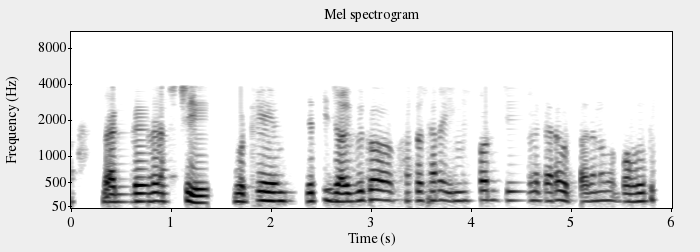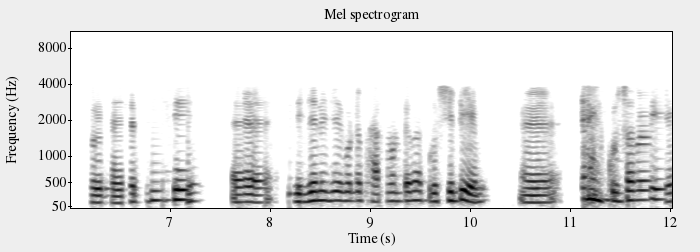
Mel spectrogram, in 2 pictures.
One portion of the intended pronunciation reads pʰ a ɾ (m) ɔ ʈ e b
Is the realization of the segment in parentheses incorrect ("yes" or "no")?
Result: no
